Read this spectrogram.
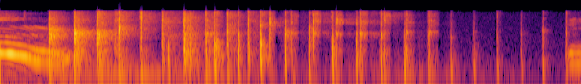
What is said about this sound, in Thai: และเวลาฝัน ปรบมือ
